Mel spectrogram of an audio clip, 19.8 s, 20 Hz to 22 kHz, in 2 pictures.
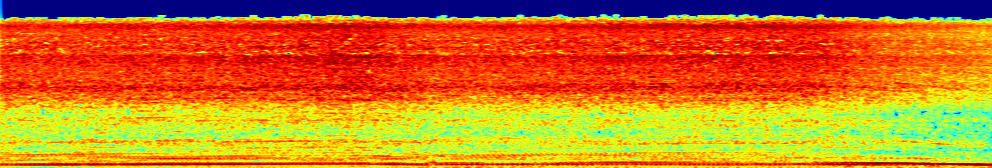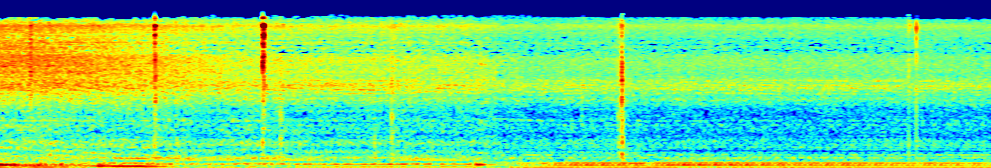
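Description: BMW 740iA V8 engine and road noise heard from inside the cabin, cruising at about 100 km/h; about ten seconds in the engine note falls and quietens as the car slows, leaving a lower, steady running near idle with a few light clicks.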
